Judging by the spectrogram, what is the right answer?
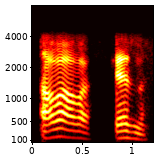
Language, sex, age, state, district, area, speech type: Kashmiri, male, 18-30, Jammu and Kashmir, Shopian, urban, conversation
